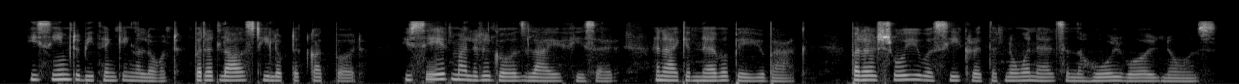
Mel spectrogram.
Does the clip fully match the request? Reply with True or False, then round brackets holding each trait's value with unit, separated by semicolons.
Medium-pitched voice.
True (180 Hz)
